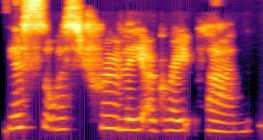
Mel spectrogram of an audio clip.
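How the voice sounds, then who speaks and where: A woman's voice: high voice, slow. A woman reading a polite, breezily tactless rich woman in a sitcom table read. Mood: gracious.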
